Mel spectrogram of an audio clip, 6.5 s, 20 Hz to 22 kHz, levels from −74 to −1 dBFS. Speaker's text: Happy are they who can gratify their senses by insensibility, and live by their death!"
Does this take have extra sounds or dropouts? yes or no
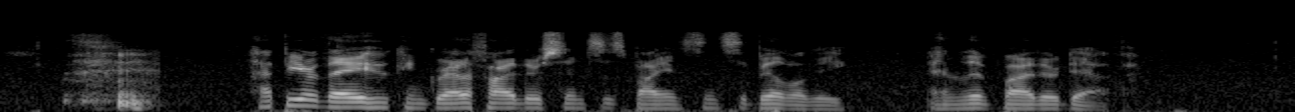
yes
